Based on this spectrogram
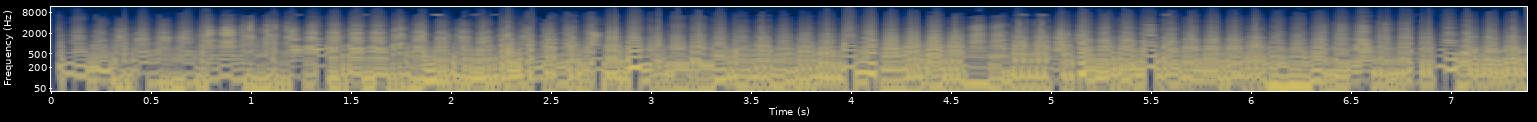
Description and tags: Abstract Glitch Effects / Made with Audacity and FL Studio 11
